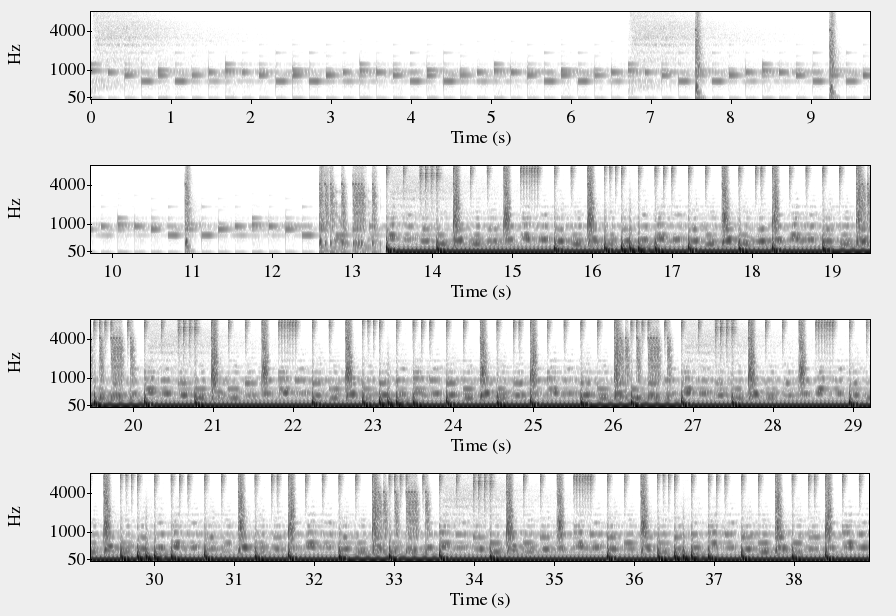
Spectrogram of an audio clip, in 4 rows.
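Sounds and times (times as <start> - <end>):
hip hop trap beat: 12.6 - 38.9.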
